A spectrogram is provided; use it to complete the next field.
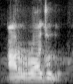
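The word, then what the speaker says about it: الرجل: সরাসরি তকে ধরেছে বলুন আরজুলু আলিফটা র কে ধরেছে লামটা বাদ পড়ে গেছে জাহারাতুন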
